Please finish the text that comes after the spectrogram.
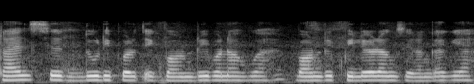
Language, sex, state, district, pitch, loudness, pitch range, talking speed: Hindi, female, Uttar Pradesh, Muzaffarnagar, 190 Hz, -15 LUFS, 185-195 Hz, 150 wpm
